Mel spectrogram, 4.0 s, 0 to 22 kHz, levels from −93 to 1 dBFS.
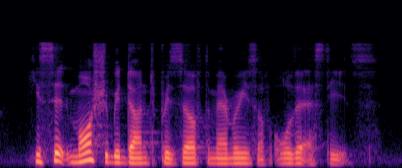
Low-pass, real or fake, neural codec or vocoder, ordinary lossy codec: none; real; none; none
